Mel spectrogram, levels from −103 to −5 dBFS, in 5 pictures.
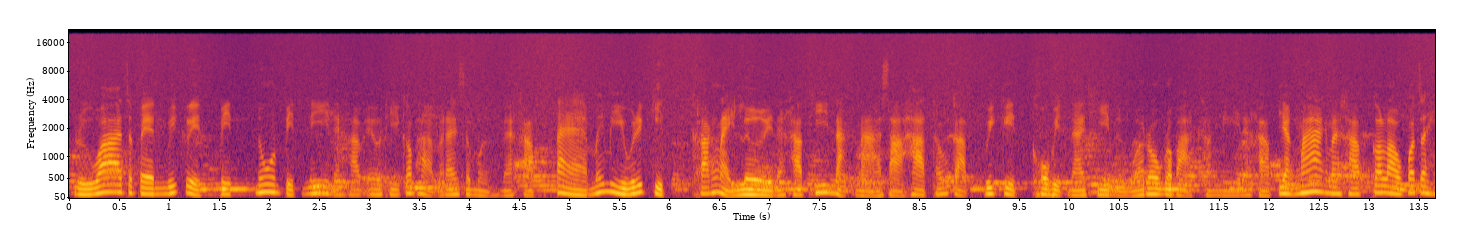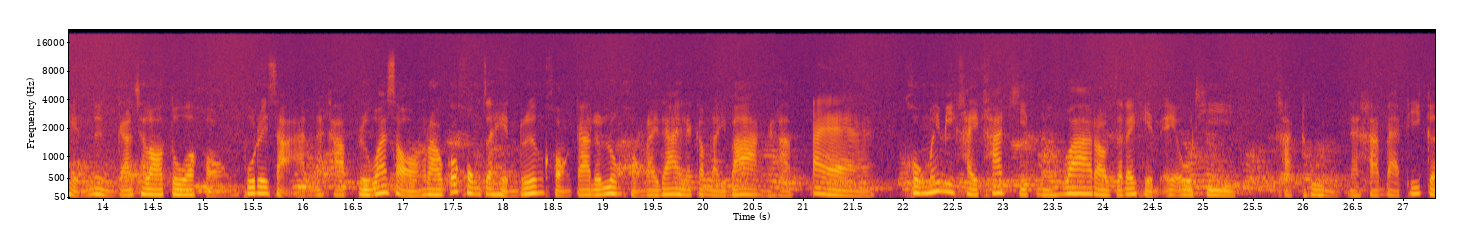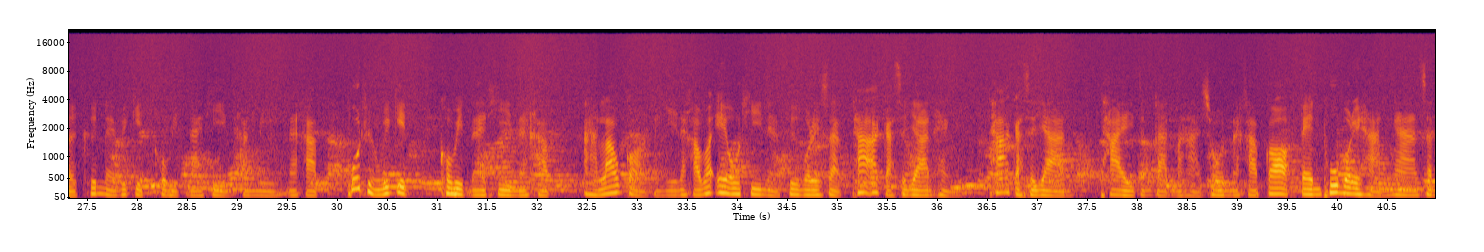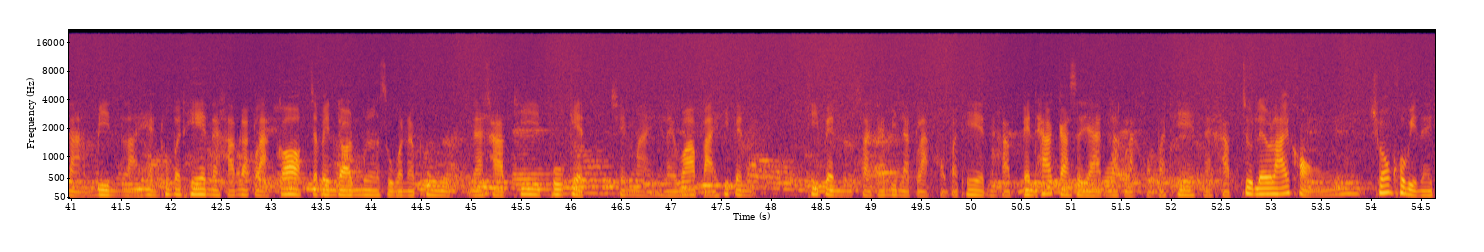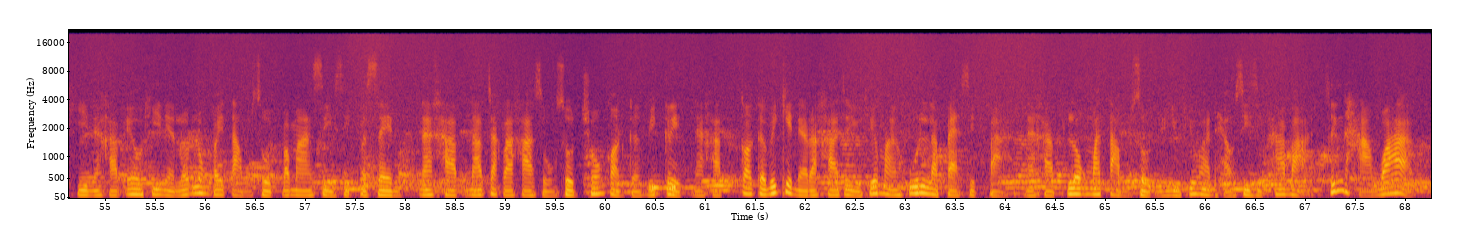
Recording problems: voice in the background; loud; throughout; 7 dB below the speech
hiss; noticeable; throughout; 15 dB below the speech

